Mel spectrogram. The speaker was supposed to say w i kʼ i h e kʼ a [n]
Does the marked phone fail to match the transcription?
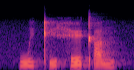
no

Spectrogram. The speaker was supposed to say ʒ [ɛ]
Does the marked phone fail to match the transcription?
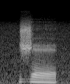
no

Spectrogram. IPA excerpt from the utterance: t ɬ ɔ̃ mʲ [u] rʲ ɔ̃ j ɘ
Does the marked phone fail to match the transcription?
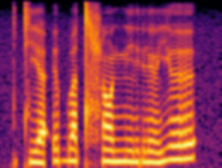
yes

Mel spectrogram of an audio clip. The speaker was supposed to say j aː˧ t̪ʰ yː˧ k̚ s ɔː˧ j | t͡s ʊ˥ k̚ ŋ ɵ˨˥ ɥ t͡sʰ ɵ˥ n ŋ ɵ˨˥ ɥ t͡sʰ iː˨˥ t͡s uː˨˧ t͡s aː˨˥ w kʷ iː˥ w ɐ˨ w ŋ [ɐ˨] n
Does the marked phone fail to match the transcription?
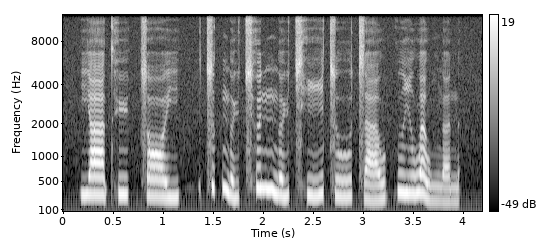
no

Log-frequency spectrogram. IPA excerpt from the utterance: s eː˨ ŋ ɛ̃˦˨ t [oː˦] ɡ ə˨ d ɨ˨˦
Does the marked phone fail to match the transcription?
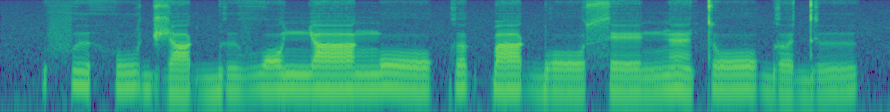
no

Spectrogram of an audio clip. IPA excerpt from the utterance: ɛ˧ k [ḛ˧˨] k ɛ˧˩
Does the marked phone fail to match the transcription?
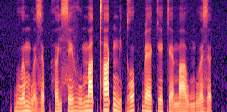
yes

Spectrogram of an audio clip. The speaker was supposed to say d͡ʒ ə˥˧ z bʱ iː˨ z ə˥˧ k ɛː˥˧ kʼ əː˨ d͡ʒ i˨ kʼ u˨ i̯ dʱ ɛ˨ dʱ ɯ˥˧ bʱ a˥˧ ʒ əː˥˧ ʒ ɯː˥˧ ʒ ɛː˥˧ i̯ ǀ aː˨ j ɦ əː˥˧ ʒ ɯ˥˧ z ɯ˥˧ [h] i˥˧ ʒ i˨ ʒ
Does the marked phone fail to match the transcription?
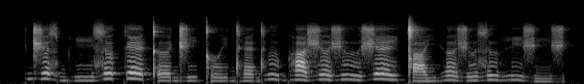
yes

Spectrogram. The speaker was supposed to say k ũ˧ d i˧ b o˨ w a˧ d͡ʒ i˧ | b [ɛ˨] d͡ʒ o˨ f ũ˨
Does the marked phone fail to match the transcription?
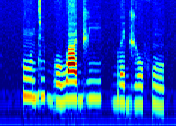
no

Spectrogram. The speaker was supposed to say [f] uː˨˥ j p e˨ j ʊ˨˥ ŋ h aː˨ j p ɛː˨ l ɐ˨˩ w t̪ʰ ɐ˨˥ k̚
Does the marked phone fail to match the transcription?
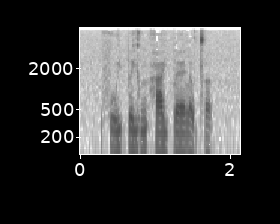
no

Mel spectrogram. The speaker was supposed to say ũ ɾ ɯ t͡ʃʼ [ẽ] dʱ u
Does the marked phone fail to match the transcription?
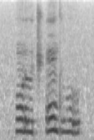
no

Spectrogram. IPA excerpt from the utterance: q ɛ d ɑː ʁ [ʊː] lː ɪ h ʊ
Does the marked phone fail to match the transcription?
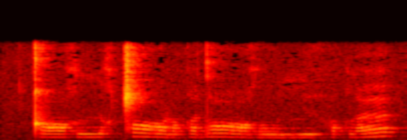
no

